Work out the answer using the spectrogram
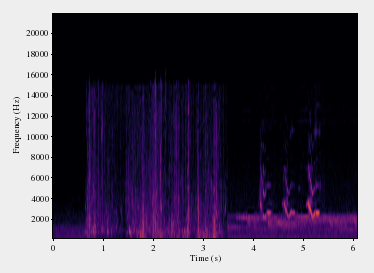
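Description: Wild birds calling: a burst of harsh, rapid calls for about three seconds, then three short chirps that swoop down and hook up, over a steady high whistle that cuts off suddenly at the end.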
